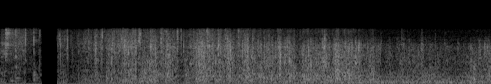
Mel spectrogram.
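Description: Wind buffeting the microphone: a crackling rush of noise that is loudest for the first few seconds and eases off near the end.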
